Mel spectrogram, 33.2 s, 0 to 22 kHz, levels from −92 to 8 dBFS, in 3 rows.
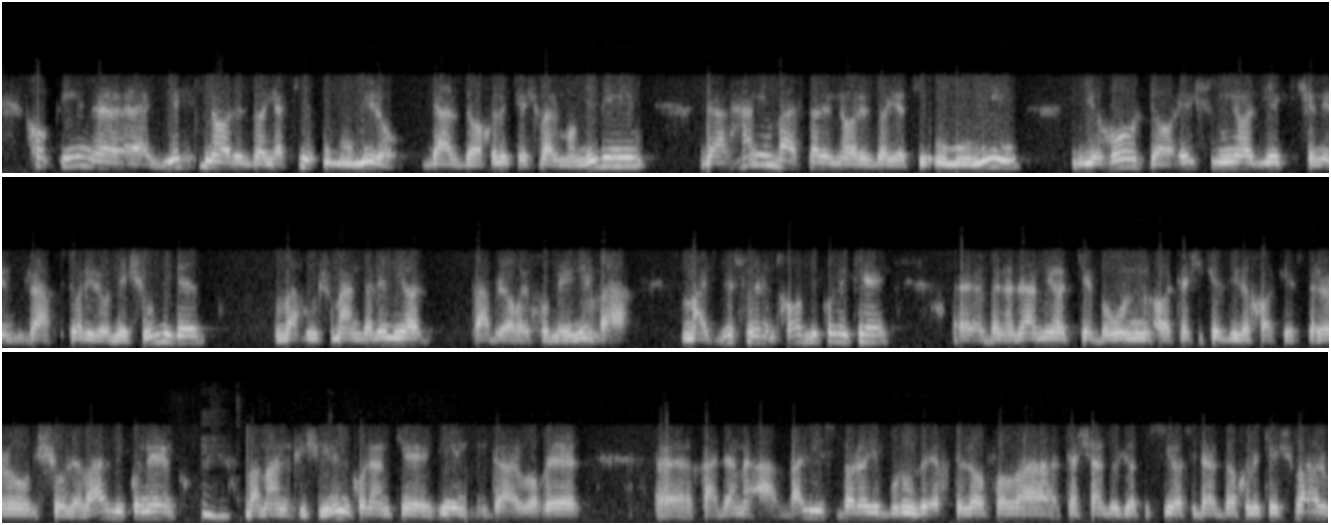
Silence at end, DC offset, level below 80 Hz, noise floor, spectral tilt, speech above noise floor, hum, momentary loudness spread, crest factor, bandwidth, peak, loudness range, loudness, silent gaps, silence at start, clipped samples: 0 s; under 0.1%; -72 dBFS; -55 dBFS; -10 dB/octave; 34 dB; none; 7 LU; 14 dB; 3.9 kHz; -8 dBFS; 3 LU; -22 LUFS; none; 0.05 s; under 0.1%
